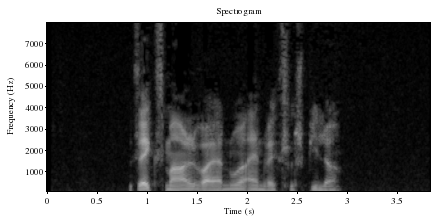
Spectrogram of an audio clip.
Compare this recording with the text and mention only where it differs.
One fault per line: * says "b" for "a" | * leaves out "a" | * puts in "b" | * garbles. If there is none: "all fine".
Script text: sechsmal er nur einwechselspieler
* puts in "war"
